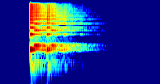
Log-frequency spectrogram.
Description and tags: Bleep of electronic button made with free sound, pitch changes and verb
